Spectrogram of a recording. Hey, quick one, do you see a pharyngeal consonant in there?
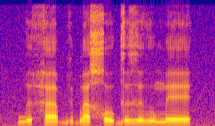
no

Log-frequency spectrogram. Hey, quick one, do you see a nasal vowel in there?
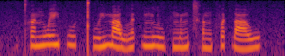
no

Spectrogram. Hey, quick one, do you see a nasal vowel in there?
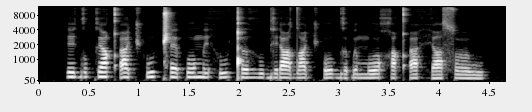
no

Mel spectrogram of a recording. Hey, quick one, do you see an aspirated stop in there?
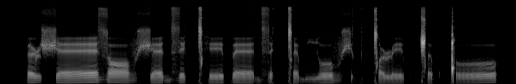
yes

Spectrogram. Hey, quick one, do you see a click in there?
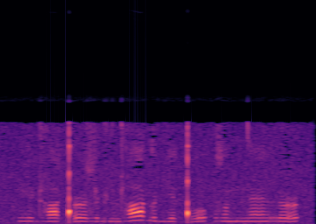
yes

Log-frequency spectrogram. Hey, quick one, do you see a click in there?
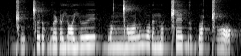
yes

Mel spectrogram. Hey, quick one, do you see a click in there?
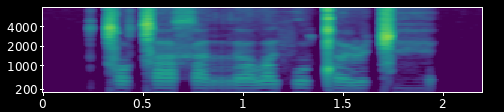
yes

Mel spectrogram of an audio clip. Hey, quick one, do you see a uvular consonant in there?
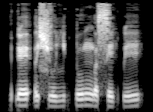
no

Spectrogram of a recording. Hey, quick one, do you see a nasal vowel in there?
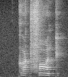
yes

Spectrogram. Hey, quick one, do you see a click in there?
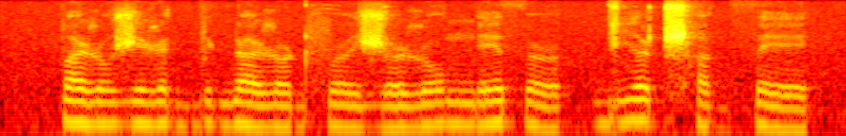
no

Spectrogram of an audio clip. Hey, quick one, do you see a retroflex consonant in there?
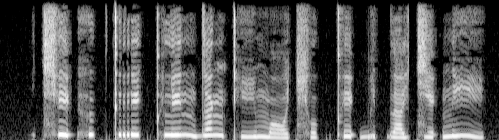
no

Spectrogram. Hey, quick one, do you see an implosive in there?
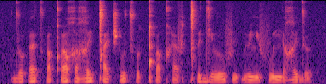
yes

